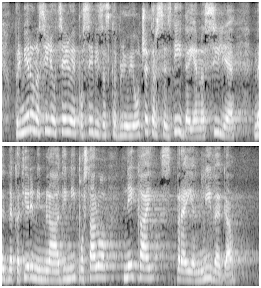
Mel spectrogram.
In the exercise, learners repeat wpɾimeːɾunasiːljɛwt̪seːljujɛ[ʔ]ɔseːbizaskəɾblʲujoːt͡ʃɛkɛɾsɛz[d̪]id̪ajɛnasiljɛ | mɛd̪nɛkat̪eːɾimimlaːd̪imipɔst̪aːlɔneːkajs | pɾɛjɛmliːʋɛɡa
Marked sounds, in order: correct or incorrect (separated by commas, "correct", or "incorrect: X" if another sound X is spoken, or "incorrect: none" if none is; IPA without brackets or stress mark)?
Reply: incorrect: p, correct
